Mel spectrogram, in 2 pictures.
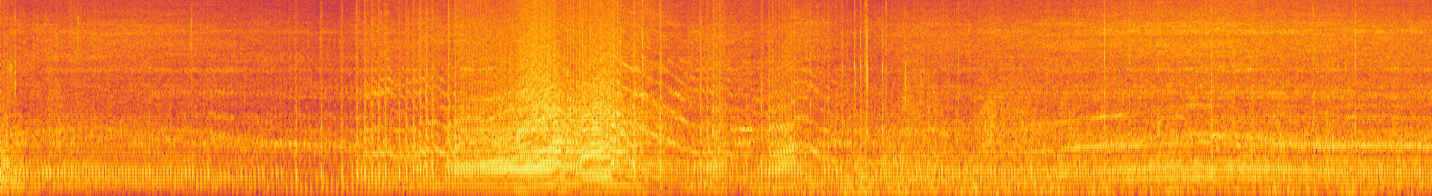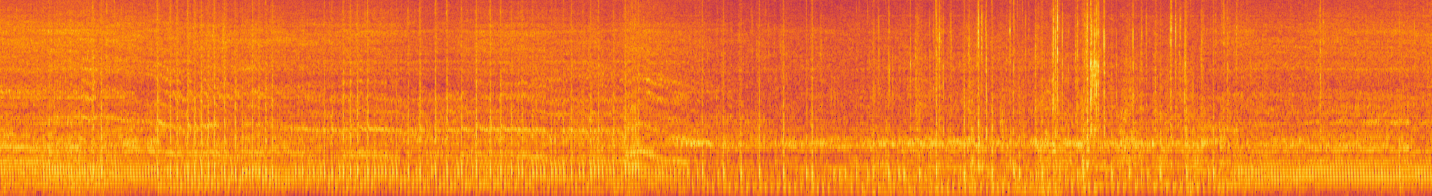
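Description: Beta trials motorcycle engine running and being revved up and down as the bike picks its way over rocky ground, with a sharp rise in revs about five seconds in and another around twelve seconds. Occasional knocks and clatter from the bike over the stones.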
